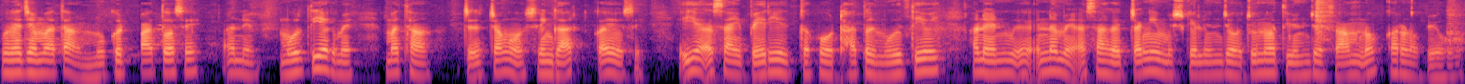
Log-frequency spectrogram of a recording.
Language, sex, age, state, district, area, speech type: Sindhi, male, 18-30, Gujarat, Junagadh, rural, spontaneous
